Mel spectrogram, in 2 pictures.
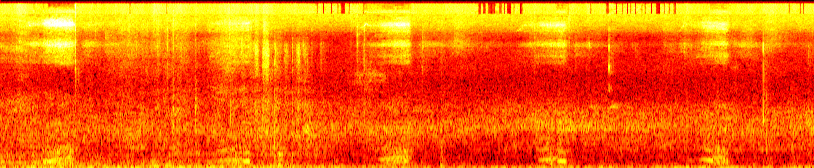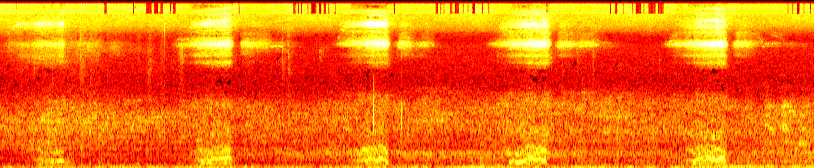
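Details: Nap-time snoring from a country dog worn out from running around: quieter low rasping breaths at an even pace of about one every two seconds, under faint background hiss.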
